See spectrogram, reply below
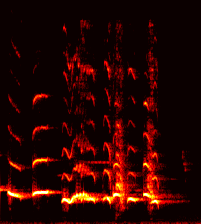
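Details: Oriental magpie-robin in full 'ngeplong' song at midday, used to prompt other magpie-robins to sing: a quick string of about six loud, clear whistled notes, some slurred and falling, on a quiet background.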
